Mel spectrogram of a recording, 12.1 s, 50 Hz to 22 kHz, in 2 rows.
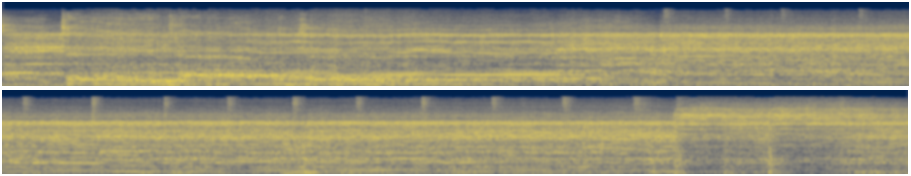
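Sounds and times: loud electric guitars: 0.0 - 12.0
metal band playing: 0.0 - 12.0
singer's voice over pa: 0.2 - 4.4.

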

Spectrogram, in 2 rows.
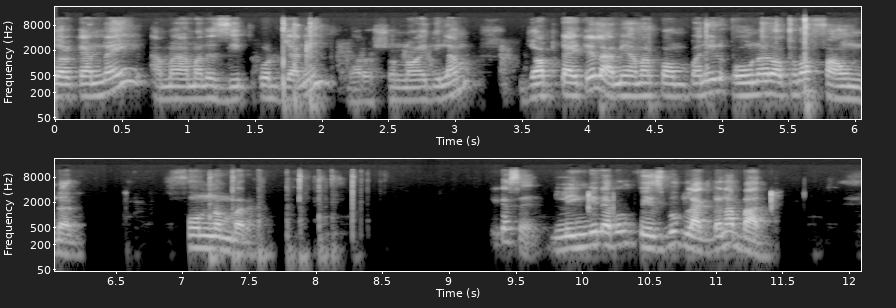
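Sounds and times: man speaking: 0.0 - 6.3, 9.3 - 11.5.

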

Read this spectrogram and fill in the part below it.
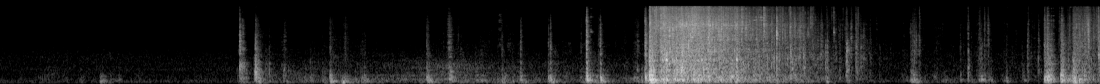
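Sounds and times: car window glass shattering: 6.4 - 8.7, 10.4 - 11.0.

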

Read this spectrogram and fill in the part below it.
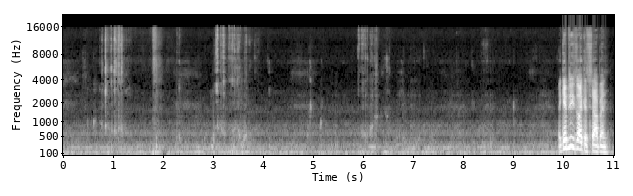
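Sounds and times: low steady hum: 0.0 - 11.0
crisps being chewed: 0.4 - 7.4.

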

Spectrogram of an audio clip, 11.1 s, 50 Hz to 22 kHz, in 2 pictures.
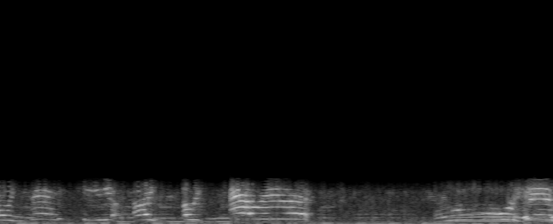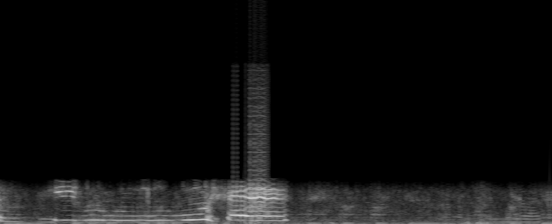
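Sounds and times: small children vocalising: 0.0 - 3.2, 4.4 - 8.5.

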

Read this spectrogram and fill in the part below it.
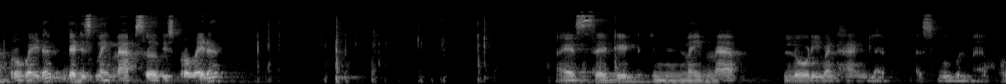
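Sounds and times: keyboard typing: 2.4 - 5.0.

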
